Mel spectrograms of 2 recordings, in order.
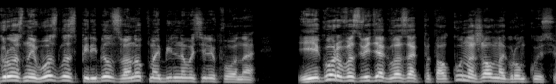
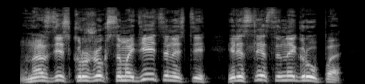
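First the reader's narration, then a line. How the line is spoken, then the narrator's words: Roar. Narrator (Russian): взревел Малинин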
